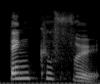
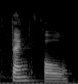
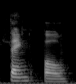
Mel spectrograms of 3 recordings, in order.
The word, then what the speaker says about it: thankful: thankful 아니고 중간에 있는 K가 사라져서 thankful, thankful 해서 K 삭제.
